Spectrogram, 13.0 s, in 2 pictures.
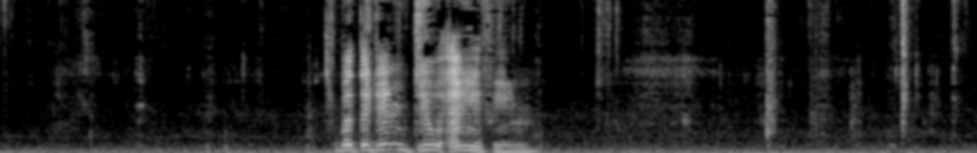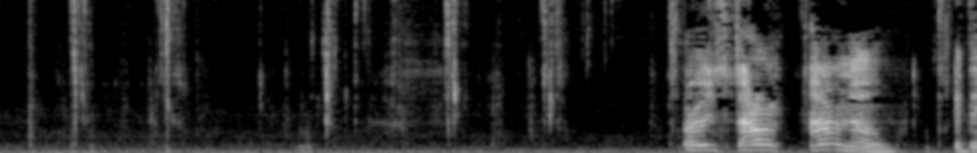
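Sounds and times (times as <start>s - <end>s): person chewing: 0.0s - 2.2s, 3.9s - 11.1s
steady low hum: 0.0s - 13.0s.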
